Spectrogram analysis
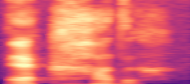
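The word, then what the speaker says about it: אחד: 여기 이거는 여기 그 가래 끓는 소리를 좀 해야 돼. 에카는 아니고 그 또 하도 아닙니다. 에하드도 안 되고 에카드도 안 되고 히읗과 키읔의 그 중간 발음이라고 할까요? 이 가래가 이렇게 끓는 소리가 나야 돼.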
